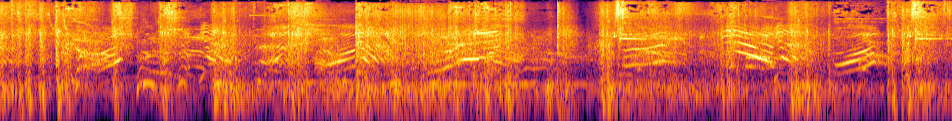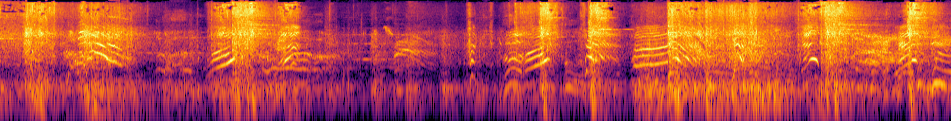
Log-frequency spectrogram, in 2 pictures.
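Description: Magic spells crackle and whoosh in quick bursts.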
